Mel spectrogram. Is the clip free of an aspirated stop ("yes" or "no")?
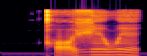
no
